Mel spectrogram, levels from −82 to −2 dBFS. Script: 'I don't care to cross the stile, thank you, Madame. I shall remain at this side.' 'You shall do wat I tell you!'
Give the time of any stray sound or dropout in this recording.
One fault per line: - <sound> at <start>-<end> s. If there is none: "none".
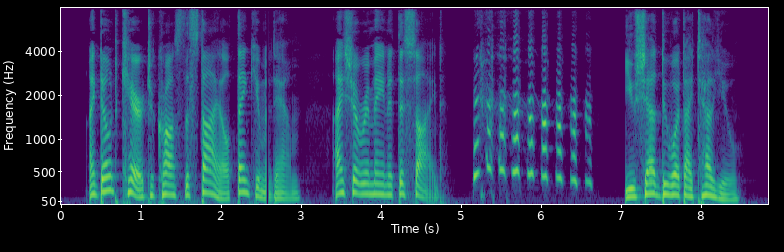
- dropout at 2.6-2.6 s
- laugh at 5.1-6.7 s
